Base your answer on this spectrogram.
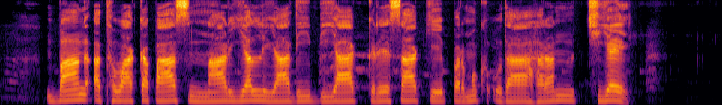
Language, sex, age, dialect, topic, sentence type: Maithili, male, 18-24, Eastern / Thethi, agriculture, statement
